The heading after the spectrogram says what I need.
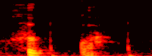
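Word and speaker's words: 흙과: 그래서 얘는 흑과로 읽는 게 정상적인 이야기라는 거죠.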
